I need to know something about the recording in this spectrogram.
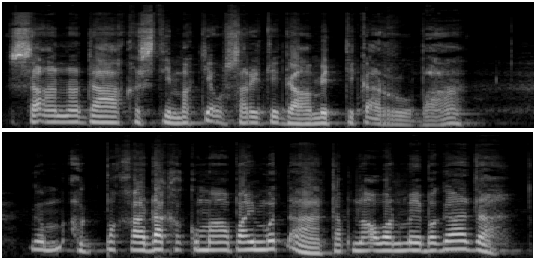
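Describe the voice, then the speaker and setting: A man's voice: on the high side, normal speed. An actor playing a plain-spoken father and husband who questions and scolds, with an Ilocano accent in a radio comedy drama. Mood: scolding.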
